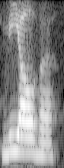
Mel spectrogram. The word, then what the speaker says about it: Villalva: Yes, Villalva. Yes, it's, it's a Spanish last name, so the two L's make a Y sound.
